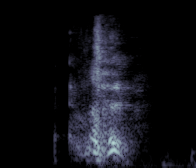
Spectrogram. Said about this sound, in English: Excuse me one moment. I have to sneeze.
